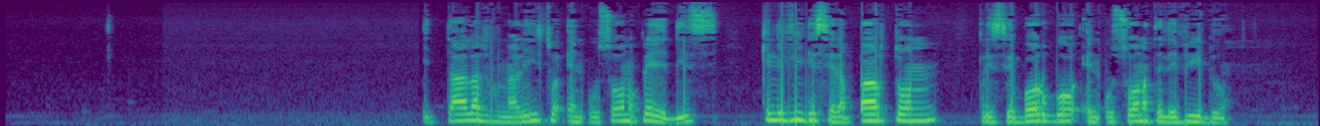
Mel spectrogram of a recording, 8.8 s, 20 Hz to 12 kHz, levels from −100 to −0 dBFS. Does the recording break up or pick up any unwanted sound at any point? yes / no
no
